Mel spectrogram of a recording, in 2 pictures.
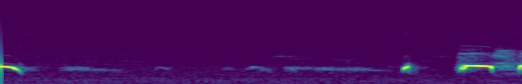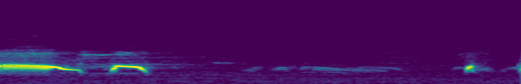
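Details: Spotted dove singing 'giọng thổ' as a decoy to prompt wild doves: soft low notes, then a clipped coo, a short coo, a long falling coo and an arched coo, with murmuring and brief coos after.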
